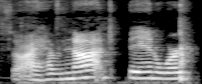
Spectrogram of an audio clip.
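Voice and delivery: ordinary talk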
